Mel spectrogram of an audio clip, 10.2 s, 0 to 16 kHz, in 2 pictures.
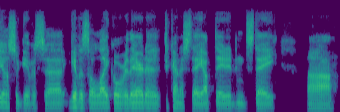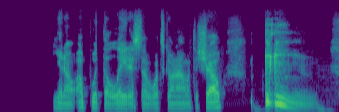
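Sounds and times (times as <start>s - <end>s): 
speech: 0.0s - 5.1s, 5.9s - 10.1s
throat-clearing cough trailing into a groan: 9.0s - 9.8s.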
